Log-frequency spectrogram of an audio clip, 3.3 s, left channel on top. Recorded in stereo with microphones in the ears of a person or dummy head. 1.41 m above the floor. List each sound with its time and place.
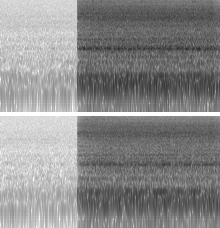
1.1 s frying: 65° left (ahead or behind), 4 m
